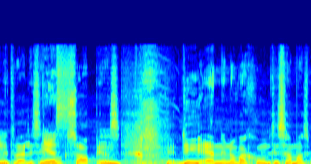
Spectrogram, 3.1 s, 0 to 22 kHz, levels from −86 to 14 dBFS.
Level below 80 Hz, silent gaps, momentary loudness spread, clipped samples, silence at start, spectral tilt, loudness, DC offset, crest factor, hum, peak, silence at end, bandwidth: -40 dBFS; none; 4 LU; under 0.1%; 0 s; -5 dB/octave; -20 LUFS; under 0.1%; 18 dB; none; -2 dBFS; 0 s; 16 kHz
